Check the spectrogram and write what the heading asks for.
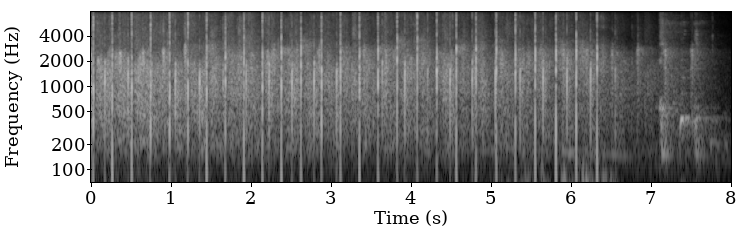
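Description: An audience applauds steadily, a dense wash of many hands with sharp individual claps standing out, holding strong for about seven seconds before thinning out and fading.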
